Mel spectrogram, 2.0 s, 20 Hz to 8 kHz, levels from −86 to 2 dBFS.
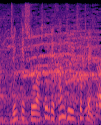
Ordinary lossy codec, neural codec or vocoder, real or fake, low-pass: none; none; real; 7.2 kHz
